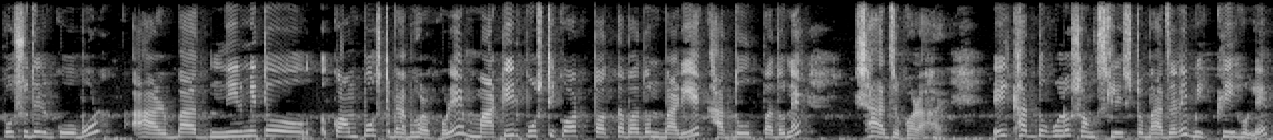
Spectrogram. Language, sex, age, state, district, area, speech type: Bengali, female, 60+, West Bengal, Paschim Bardhaman, rural, spontaneous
